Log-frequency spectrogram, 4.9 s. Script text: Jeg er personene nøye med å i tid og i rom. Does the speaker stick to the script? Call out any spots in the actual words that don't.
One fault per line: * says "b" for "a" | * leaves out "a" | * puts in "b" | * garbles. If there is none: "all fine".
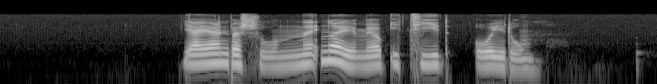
all fine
